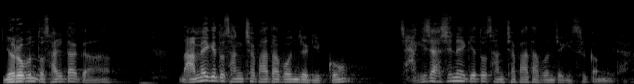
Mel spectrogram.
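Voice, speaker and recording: A middle-aged male pastor preaching a dramatic sermon, acting out inner voices and swinging from loud to hushed. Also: medium pitch, a little fast, vocal fry, husky. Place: large church sanctuary. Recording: long hall reverb.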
